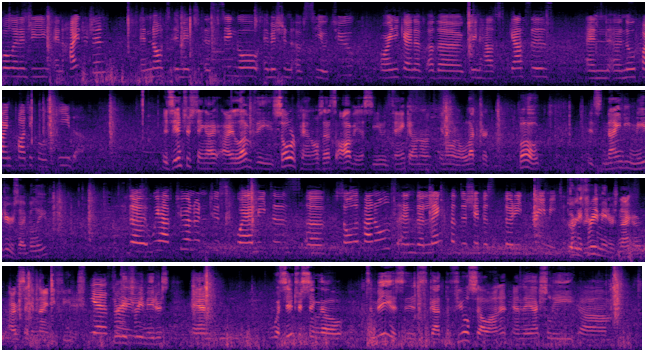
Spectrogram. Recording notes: our podcast recorded in a makeshift sit-in area on the pier and among storage containers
